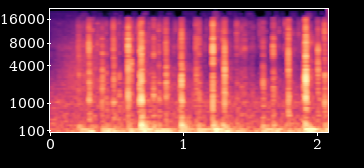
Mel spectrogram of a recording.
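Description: Close, brisk keystrokes on a mechanical keyboard, a rapid irregular run of sharp clicky taps with no voice.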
